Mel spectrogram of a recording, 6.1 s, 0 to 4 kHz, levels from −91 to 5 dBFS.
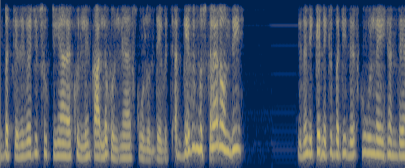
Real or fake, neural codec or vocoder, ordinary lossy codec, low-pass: fake; vocoder, 22.05 kHz, 80 mel bands, HiFi-GAN; none; 3.6 kHz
